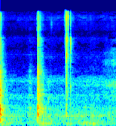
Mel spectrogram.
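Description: Three short, sharp clicks about two-thirds of a second apart, the first the loudest, with low room noise between them.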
